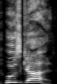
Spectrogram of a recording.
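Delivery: high, loud sceptic's question; mock challenge. Imitating sceptical people's challenge.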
